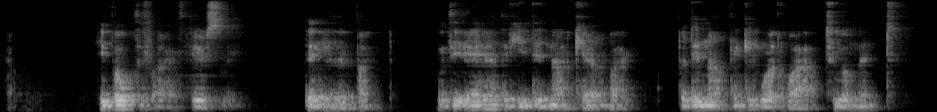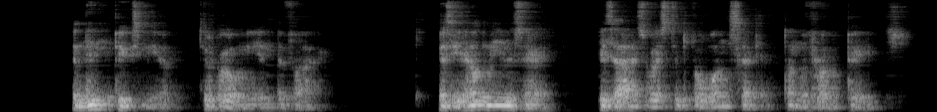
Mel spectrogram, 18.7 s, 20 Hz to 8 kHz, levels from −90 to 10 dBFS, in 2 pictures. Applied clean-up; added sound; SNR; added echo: neural mask model DeepFilterNet 3.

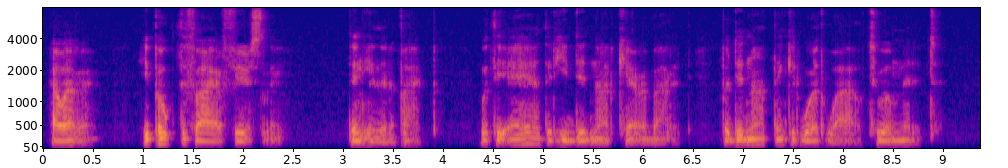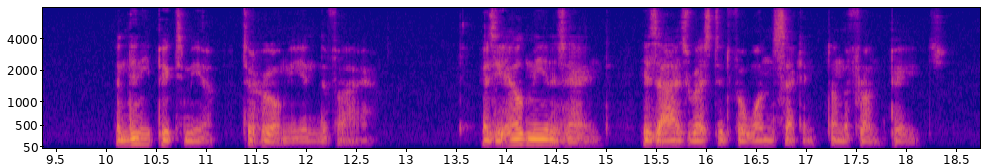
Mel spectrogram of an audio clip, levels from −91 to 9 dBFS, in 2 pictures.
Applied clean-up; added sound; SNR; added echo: none; none; none; none.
